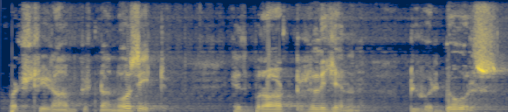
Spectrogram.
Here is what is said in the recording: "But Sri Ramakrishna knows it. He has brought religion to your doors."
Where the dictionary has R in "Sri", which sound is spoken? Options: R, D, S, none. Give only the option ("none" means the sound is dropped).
R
